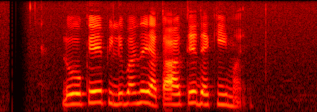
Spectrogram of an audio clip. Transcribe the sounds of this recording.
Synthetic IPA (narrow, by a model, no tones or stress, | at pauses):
loːkəjepiliband̪əjat̪aːt̪əjəd̪ækiːma̰j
